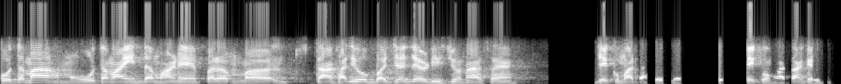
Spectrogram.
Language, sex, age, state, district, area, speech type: Sindhi, male, 18-30, Gujarat, Surat, urban, conversation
